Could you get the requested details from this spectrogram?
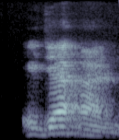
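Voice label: "ejaan", Malay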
